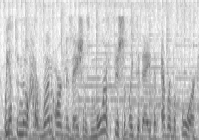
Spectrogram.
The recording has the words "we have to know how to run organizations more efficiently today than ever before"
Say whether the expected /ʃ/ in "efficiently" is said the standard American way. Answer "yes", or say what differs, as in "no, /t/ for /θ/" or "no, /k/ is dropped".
yes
